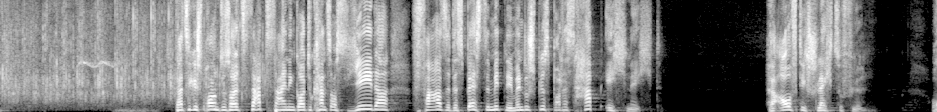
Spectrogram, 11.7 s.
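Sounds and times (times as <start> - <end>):
audience applause: 0.0 - 3.4
speech: 2.2 - 8.3, 9.6 - 10.9.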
